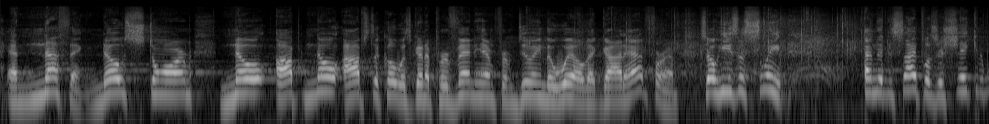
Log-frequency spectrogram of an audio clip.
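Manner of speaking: ordinary delivery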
